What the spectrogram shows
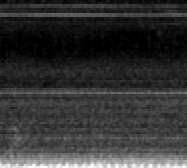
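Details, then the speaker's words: Carrier commercial rooftop unit that was not heating, now heating after repair. A rough, churning rumble with an uneven beat about four times a second under the fan roar: bad blower bearing, to be replaced. "sounds like [ __ ] for real looks like a bearing's bad in there so we're gonna write up"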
